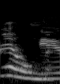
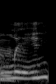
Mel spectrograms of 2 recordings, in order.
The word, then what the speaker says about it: Erlin: Earln, not Ear- Lynn.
